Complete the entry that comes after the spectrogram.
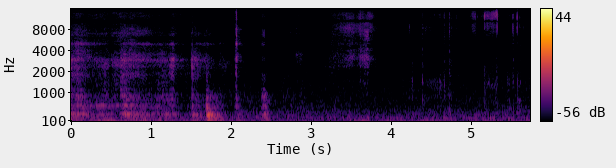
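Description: Long nails scratch and tap a medium glass jar full of white body butter, with a bamboo lid and paper label, both while held and resting on a table. Soft, dry rasping scratches alternate with a few sharper clicking taps that die away quickly. The overall sound is quiet and close.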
